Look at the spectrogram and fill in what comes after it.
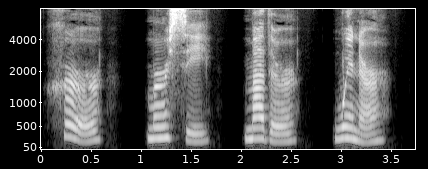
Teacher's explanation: the tip of the tongue is curled up and pulled back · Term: r as in bird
